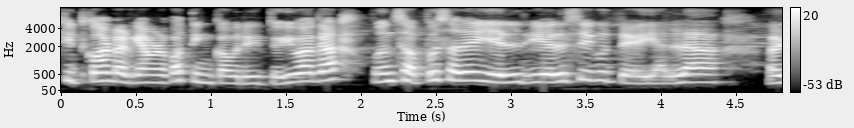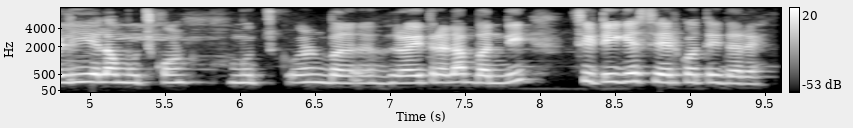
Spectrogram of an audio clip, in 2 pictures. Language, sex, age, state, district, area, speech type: Kannada, female, 30-45, Karnataka, Ramanagara, rural, spontaneous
